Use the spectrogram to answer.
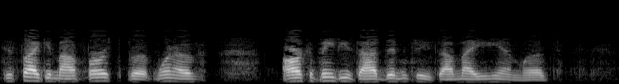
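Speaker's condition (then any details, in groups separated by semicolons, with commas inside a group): Vocal cord paralysis after stroke, unilateral vocal fold paralysis; familial stroke at age 35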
